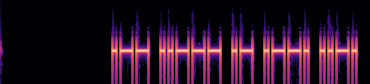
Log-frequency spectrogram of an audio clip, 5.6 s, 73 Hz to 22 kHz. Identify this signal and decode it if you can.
Morse code, heard as a keyed tone, about 20 wpm, 700 Hz. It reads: W2APF
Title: Call Signs Repeated 2x - 20wpm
